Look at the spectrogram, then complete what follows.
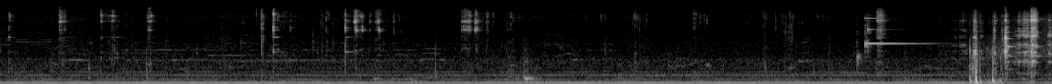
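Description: Metal fork and spoon clinking lightly against a plate as noodles are eaten, with scattered single clinks and then a quick cluster of louder clinks near the end. A steady low hum runs underneath.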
